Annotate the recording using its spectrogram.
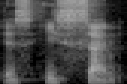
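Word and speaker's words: いっせん: a thousand or 1,000 isen. Now normally you would say like but I think because of like pronunciation rules in in Japanese you actually just say isen.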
